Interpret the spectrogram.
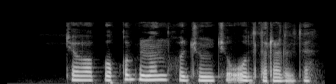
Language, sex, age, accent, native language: Uzbek, female, 25-34, Toshkent shahri, Uzbek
